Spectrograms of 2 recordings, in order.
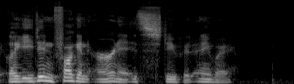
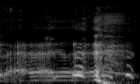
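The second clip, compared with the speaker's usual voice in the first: high laugh; 8 dB quieter than usual. Real, not acted. Cracks up again.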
